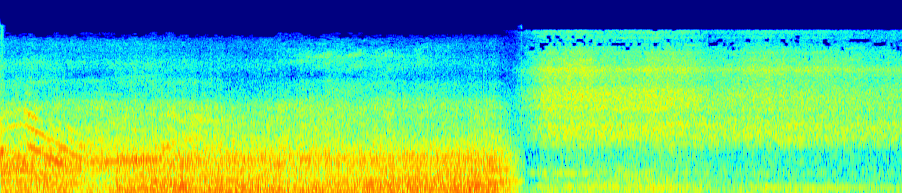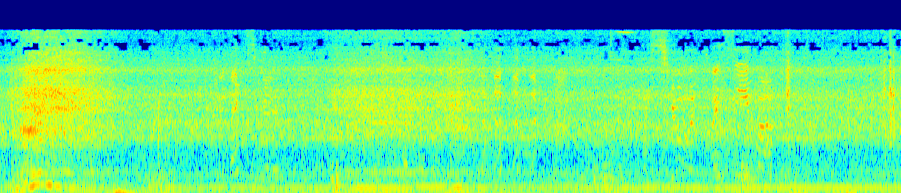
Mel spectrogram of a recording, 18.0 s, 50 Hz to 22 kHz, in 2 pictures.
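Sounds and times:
wind rushing over microphone: 0:00.0 - 0:05.2.

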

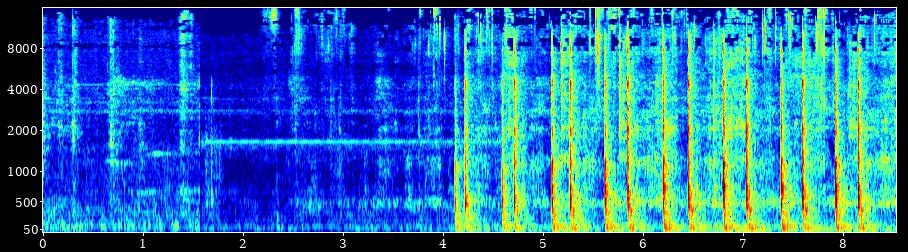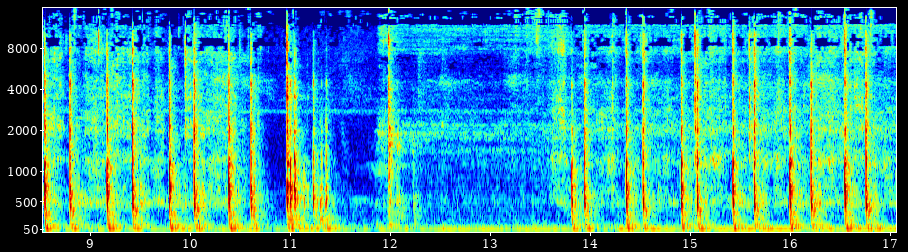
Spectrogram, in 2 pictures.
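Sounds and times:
whisk knocking against pot: 0:04.1 - 0:11.5, 0:13.7 - 0:17.0.

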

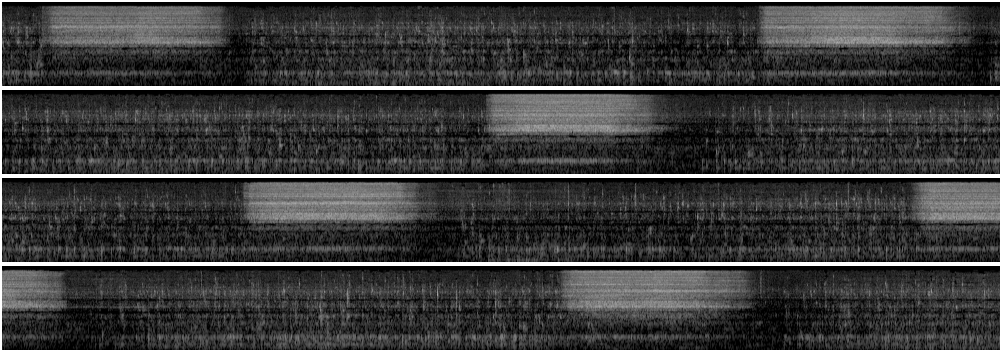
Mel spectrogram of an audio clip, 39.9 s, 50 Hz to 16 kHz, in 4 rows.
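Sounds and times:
diver breathing through regulator: 0:00.4 - 0:02.3, 0:07.6 - 0:09.7, 0:14.8 - 0:16.7, 0:22.4 - 0:24.3, 0:29.1 - 0:30.7, 0:35.6 - 0:37.5.

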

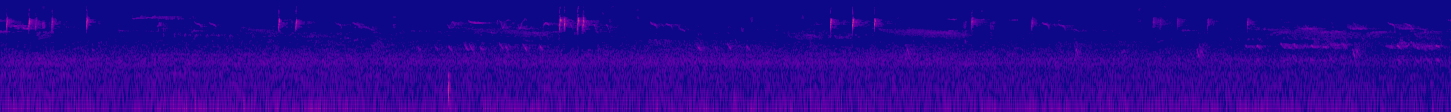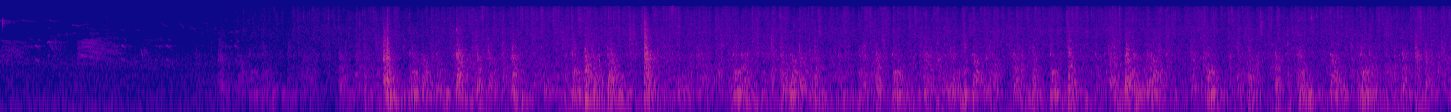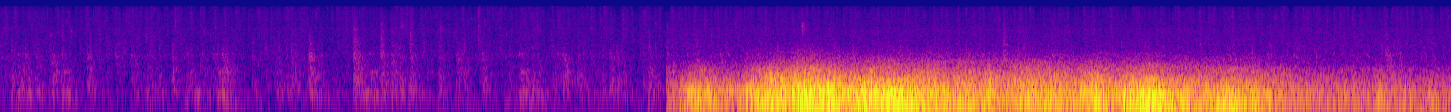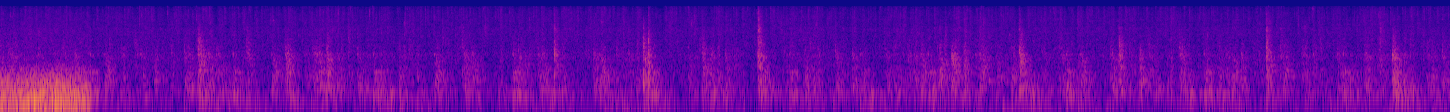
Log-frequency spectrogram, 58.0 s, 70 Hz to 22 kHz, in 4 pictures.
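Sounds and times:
loud low rumble: 0:35.8 - 0:44.4.

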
